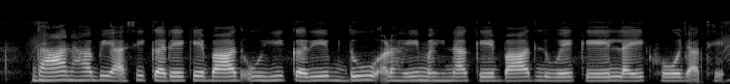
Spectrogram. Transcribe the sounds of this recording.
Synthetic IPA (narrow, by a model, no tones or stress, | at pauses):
d̪ʱaːnɦãbɪja̰ːsikəɾekebaːd̪uɦikɐɾiːbd̪uːə̰ɽ̤aːiməɦɪnakebaːd̪luːekelaːɪkɦod͡ʒa̰ːt̪ʰḛː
